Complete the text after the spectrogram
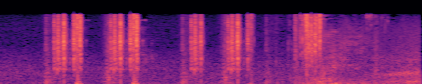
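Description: A pickaxe strikes repeatedly with sharp, quick hits.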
